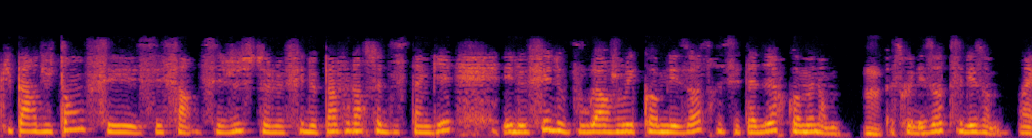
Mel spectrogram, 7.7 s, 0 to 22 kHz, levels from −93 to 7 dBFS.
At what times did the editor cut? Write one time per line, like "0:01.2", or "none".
0:06.4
